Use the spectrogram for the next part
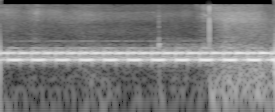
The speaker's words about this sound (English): Sorry about the telephone ringing.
